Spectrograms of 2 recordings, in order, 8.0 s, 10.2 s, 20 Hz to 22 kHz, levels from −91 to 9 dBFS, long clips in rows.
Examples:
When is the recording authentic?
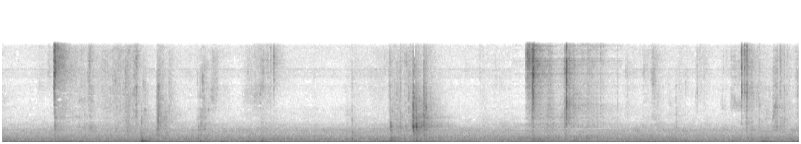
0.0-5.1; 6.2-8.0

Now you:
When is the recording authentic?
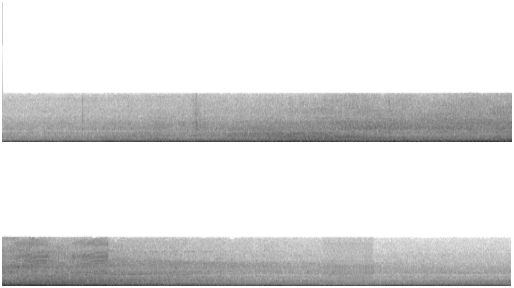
0.0-8.3; 8.8-10.2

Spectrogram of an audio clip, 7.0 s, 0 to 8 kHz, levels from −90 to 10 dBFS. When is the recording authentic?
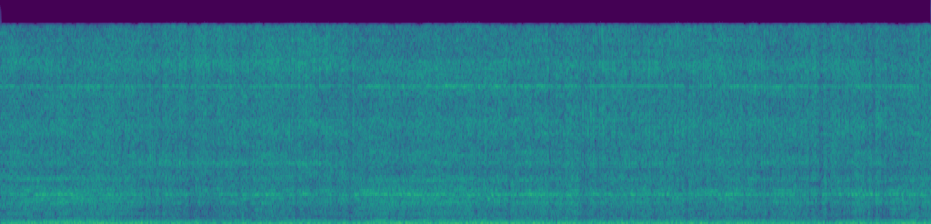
4.4-5.0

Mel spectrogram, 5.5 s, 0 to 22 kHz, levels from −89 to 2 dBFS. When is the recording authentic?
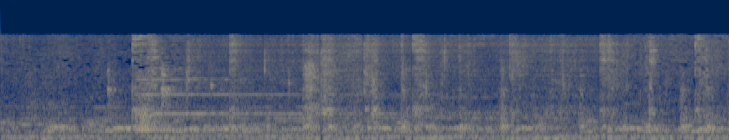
0.0-1.4; 4.7-5.5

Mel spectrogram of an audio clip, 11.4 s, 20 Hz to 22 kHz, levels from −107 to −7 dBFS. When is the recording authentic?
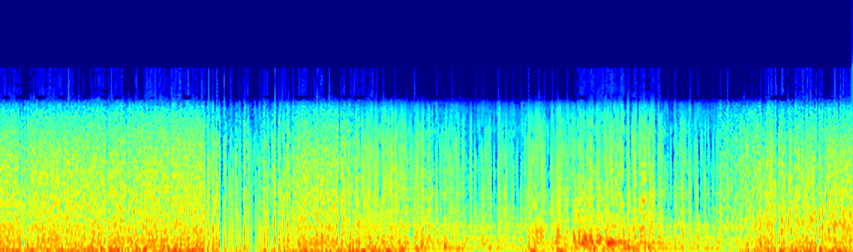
0.0-4.8; 9.6-11.4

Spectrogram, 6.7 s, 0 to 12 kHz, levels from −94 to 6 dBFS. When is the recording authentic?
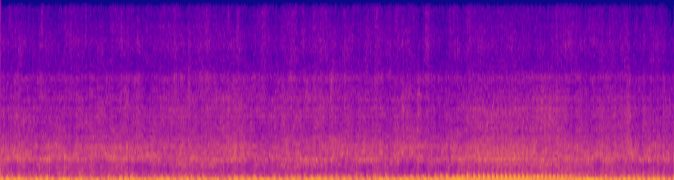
4.7-5.3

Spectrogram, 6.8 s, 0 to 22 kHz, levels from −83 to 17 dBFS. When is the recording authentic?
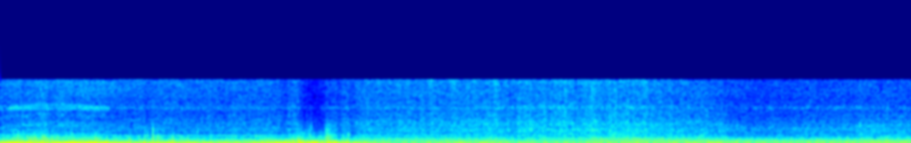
0.0-6.8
